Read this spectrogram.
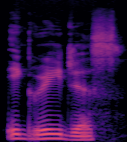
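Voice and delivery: Egregious said slowly and clearly, every syllable drawn out; slow deliberate word. Shown as a demonstration. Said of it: "Here's my first word".

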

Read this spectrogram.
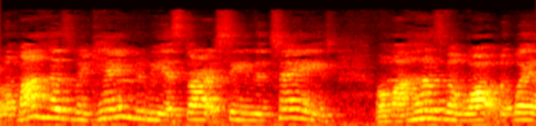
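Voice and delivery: usual speaking voice

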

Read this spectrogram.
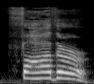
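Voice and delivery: high, loud astonished cry; cried out. Acted. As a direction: cry out to the father you found. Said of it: "Oscar cried".

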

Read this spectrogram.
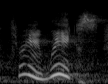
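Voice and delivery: high, incredulous "Three weeks?"; imitating a patient stunned by a three-week wait; mock shocked question. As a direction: sell the disbelief at the wait. Shocked reaction to long wait.

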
